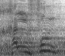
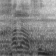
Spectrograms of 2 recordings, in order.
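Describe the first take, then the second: First: No vowel is heard after the l. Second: A short a vowel follows the l. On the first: A bad, inferior generation. "যদি সাকিন হয় তাইলে হলো খালফুন" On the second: A good, excellent generation. "যদি লামের মধ্যে জবর হয় তাহলে হলো খালাফুন"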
